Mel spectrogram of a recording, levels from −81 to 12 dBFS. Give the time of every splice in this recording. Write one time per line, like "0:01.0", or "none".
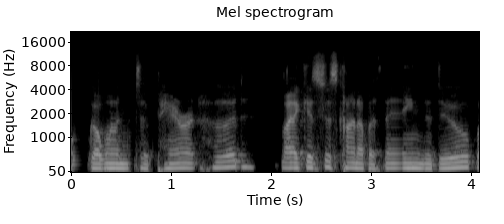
0:01.9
